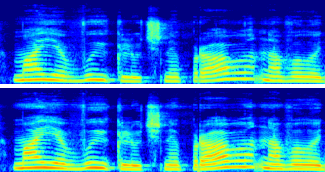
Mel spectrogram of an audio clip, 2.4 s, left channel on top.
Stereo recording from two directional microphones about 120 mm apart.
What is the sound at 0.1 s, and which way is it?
A woman's voice, 20° right (ahead or behind).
